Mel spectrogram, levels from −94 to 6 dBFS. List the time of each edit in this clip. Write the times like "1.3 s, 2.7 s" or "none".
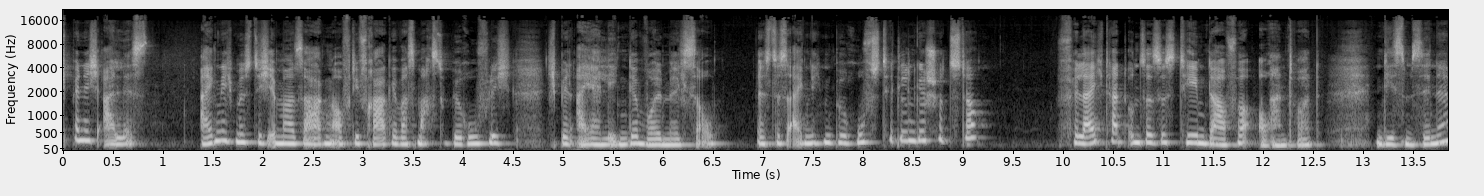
12.1 s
